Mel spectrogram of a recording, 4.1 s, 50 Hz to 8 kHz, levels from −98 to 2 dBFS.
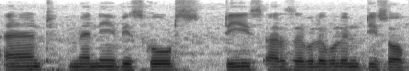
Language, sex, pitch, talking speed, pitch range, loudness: English, male, 125 Hz, 130 wpm, 120-125 Hz, -15 LUFS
